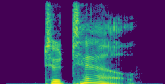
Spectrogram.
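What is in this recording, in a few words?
"to tell", English, male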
